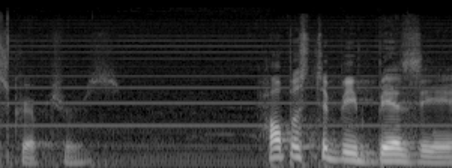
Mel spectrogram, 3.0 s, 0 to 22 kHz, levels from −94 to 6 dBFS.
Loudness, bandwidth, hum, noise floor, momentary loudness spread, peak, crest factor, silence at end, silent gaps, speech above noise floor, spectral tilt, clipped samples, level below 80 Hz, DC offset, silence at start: -30 LUFS; 16 kHz; 60 Hz at -60 dBFS; -56 dBFS; 22 LU; -14 dBFS; 18 dB; 0 s; none; 25 dB; -5.5 dB/octave; under 0.1%; -64 dBFS; under 0.1%; 0 s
